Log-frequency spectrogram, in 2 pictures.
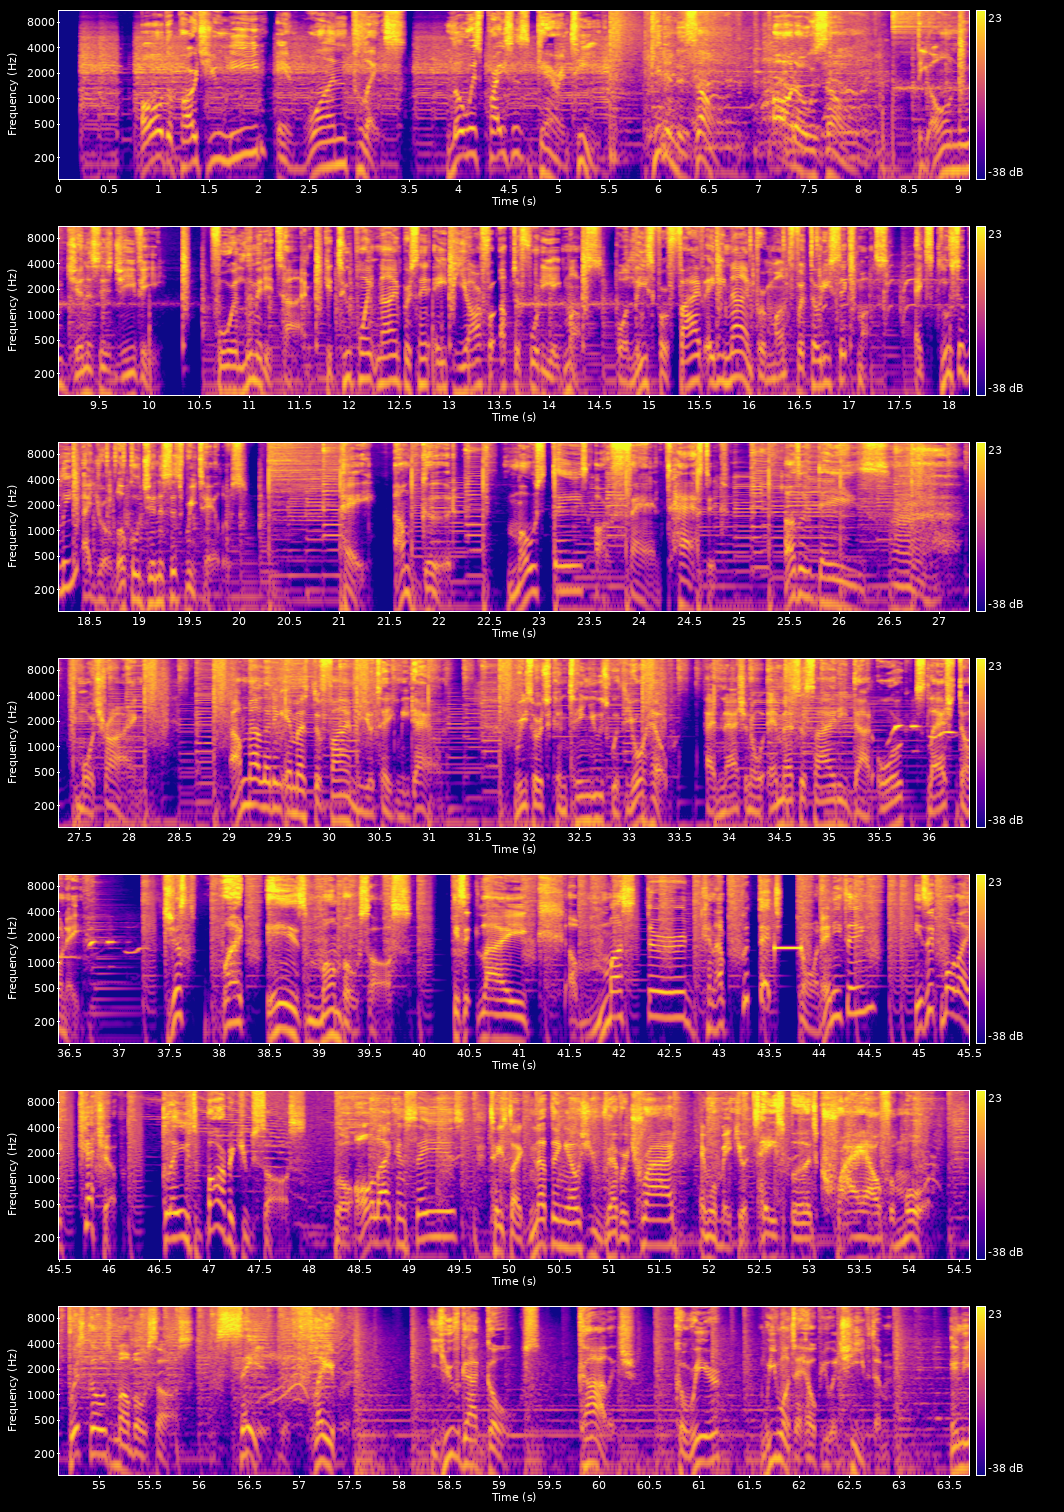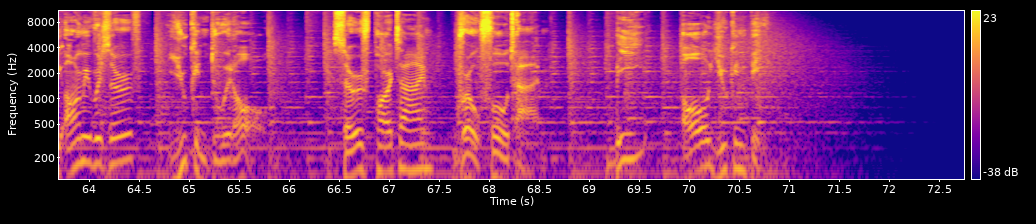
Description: Hire Deep Voice Actors For Your Project
English (American)
Confident
Commanding
Knowledgeable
